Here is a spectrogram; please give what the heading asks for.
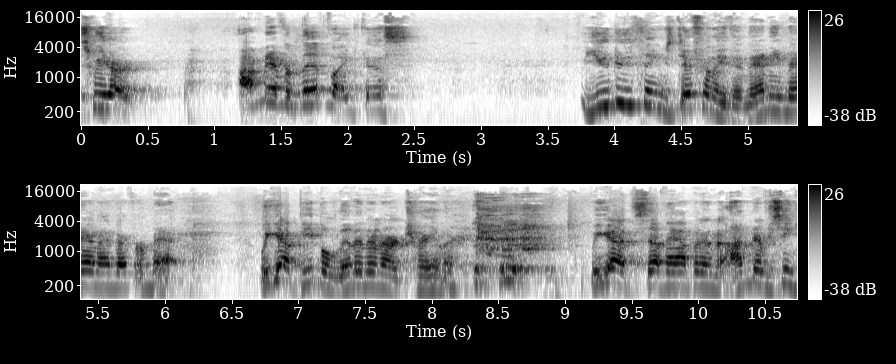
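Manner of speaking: high-pitched, tender wife's voice; imitating loving wife. Voices his loving wife reassuring him.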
